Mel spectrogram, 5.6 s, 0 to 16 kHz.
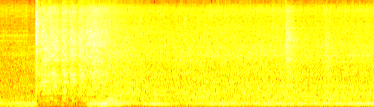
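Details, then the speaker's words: Supercharged Toyota Tacoma TRD with new 160° thermostat, first start-up after supercharger install: short crank, fires at once, brief flare, then smooth even idle with steady low hum while warming to operating temperature; normal start-up and idle. "after the excitement of that initial startup I let the engine just sit and idle and get up to operating temperature"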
